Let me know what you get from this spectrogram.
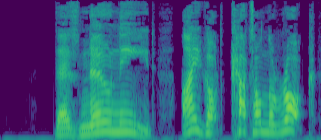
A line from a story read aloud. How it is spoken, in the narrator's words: said Harry firmly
